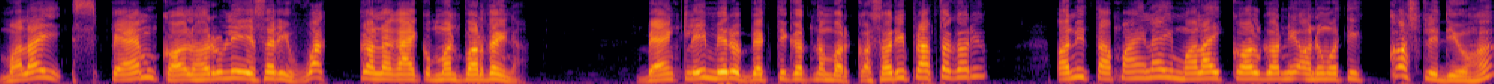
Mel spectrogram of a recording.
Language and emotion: Nepali, angry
